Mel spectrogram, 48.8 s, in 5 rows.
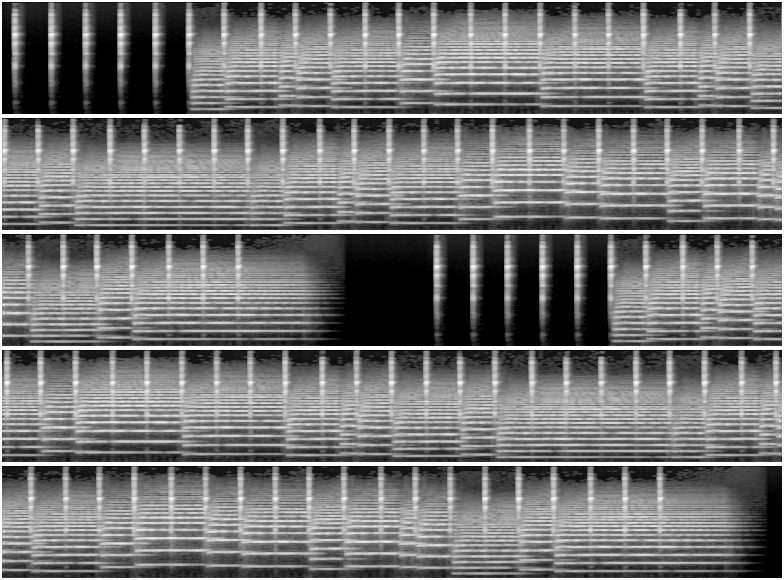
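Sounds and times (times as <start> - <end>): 
trumpet playing: 2.4 - 23.6, 27.2 - 48.3.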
